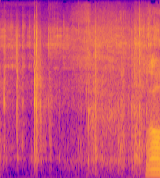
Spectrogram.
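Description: A few light plastic clicks and taps as a plastic jar full of plastic baby toys and rattles is handled.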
